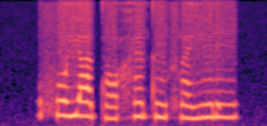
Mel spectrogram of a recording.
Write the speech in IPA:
f o˦ j a˦˨ t ɔ̃˨ h ɛ̃˧ t ĩ˨ f ɛ̃˨ j ĩ˧ ɾ i˧

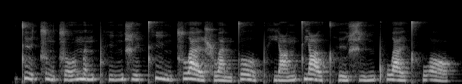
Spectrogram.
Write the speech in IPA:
t̪ y˥˨ t͡s ʊ˥˨ ŋ t͡s o˨˦ ʊ̯ n̪ ə˨˦ n pʰ i˨˦ ŋ ɕ y˨˦ t̪ʰ i˥˨ ŋ t͡s w a˥˨ ɪ̯ ʂ w a˨˩ n t̪ o˥˨ ʊ̯ pʰ j ɑ˨˦ ŋ t̪ j ɑ˥˨ ʊ̯ t̪ʰ y˨˦ ɕ i˨˦ ŋ pʰ w a˥˨ ɪ̯ t̪ʰ w ɔ˥˨

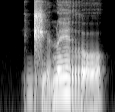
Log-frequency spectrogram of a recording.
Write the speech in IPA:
d͡ʒ ḭ ɳ e r o̰

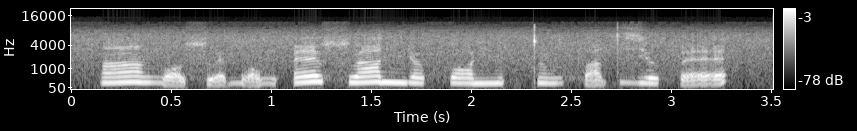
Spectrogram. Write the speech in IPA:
ã v ɔ̰ sʷ ɛ̰ b ɔ̰ v ʔ ɛ sʷ a nʲ ɔ f ɔ nʲ ɛ̃ f t õ v f a̰ t zʲ o f ɛ̰

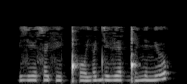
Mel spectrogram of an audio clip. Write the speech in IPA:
zʲ ø e̯ s ø fʲ ø ǃʰ o j ø dʲ a vʲ a ɡ͡ǃ ø nʲ a nʲ o

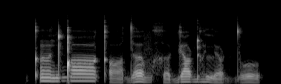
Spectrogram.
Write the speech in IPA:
kʼ ə̃ː˥ d ŋ͡ǃ ɑː˥ kʼ ɑ˨˩ d ɜ˧˥˧ v x ə˨˩ ɡʲ ɑ˥ ɖ ə̤˥ lʲ ɒ˨˩ ɖ d ʊ˧˥˧

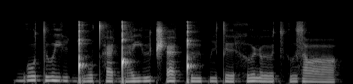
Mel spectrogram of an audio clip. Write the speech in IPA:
b o t ɯ j i ɡ͡ǃ o t̪ʰ æ ɡ͡ǃ æ j y t͡ʃʼ æ ǃ y p i t e h ɯ ɳ øː t͡sʼ ɯ z ɑː

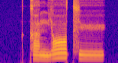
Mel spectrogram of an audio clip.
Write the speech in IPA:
k ɐ˨ ŋ j ɔː˥ t͡s yː˨

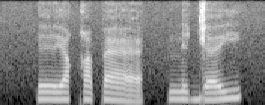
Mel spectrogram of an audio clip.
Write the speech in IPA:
eː j q e p æ | n ɪ ɟ ɛ j

